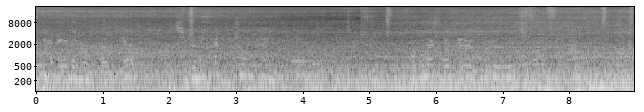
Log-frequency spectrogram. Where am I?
in a car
